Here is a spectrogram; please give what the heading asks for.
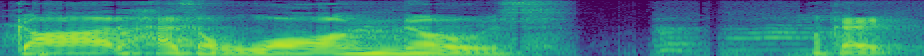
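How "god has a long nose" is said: slow proverb. Shown as a demonstration. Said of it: "there's a phrase in Hebrew".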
